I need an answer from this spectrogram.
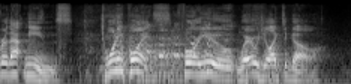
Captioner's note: laughs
